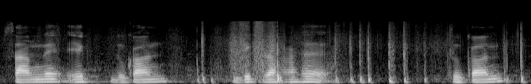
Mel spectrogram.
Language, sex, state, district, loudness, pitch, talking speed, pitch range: Hindi, male, Bihar, Patna, -17 LUFS, 115 Hz, 80 wpm, 110-125 Hz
